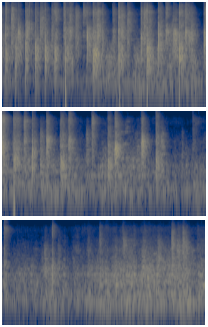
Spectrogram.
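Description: Scattered claps from a crowd at a prize draw event, a string of sharp, uneven hand claps that thin out and give way to a low, steady background murmur.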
